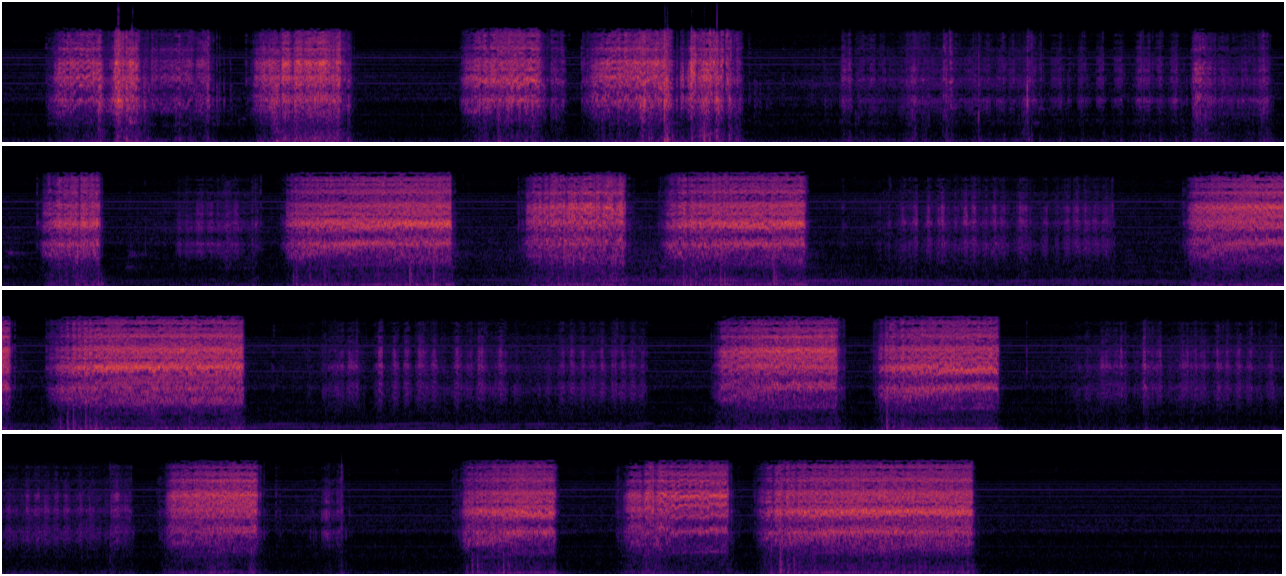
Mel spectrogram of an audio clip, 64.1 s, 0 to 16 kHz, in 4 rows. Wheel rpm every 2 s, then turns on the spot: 60, 60, 40, 90, 60, 10, 10, 20, 40, 30, 120, 90, 110, 20, 20, 70, 100, 90, 20, 20, 60, 100, 50, 20, 20, 80, 10, 80, 100, 140, 30, 0.
10-16 26-30 36-40 44-48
